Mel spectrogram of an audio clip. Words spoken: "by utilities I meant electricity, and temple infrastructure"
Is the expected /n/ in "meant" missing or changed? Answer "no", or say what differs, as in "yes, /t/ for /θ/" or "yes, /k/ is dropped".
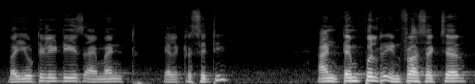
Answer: no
